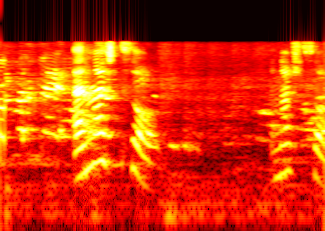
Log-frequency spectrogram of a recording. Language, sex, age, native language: Icelandic, male, 9, Icelandic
